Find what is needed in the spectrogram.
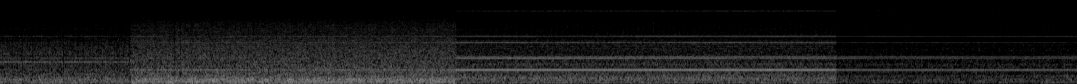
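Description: Military helicopter noise heard from on board: a steady engine and rotor noise with a thin turbine whine, changing abruptly in level and tone three times, loudest from about one to four and a half seconds in.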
